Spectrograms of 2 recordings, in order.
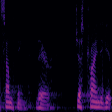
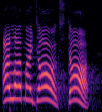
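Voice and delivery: much higher and louder, slow furious protest; a dog owner refusing more money, shouting slowly; offended outburst; 13 semitones higher, 15 dB louder, much slower than usual. Retold or imitated. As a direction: explode at the buyer, stretching each word. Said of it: "She was just highly offended".

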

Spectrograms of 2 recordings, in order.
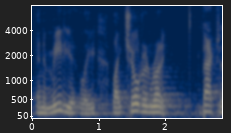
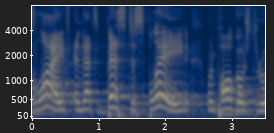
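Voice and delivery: full-force preaching; 5 semitones higher, 4 dB louder than usual. Acted. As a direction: preach it hard, building toward the climax.

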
